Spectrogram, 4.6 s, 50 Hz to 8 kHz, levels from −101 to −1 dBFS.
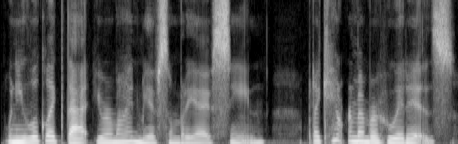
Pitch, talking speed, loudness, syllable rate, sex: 215 Hz, 260 wpm, -17 LUFS, 6.4 syllables/s, female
